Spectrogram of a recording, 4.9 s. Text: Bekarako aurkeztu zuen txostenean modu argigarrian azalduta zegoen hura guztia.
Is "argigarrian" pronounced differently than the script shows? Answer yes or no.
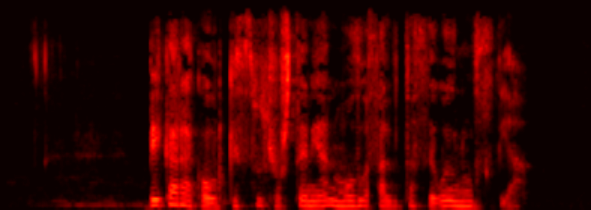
yes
